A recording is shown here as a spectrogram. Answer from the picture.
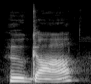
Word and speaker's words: hygge: To say the word, try puckering your lips, and aim for a throaty word somewhere between hygge and hyggu. Kind of like the beginning of the song Hooked on a Feeling.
